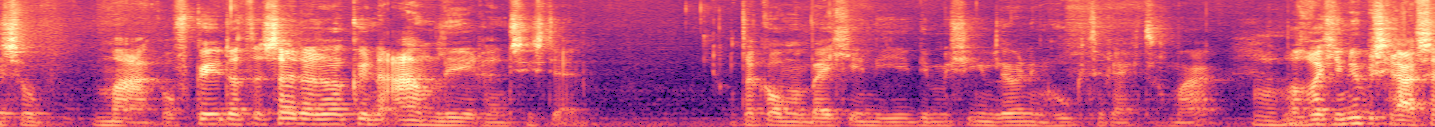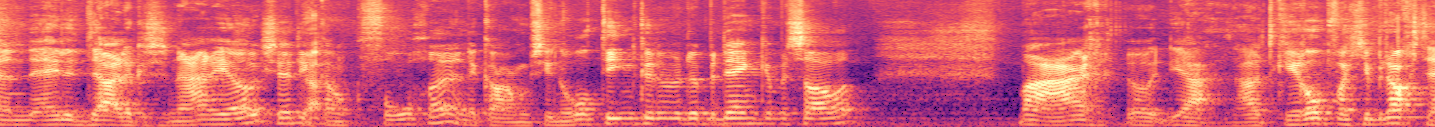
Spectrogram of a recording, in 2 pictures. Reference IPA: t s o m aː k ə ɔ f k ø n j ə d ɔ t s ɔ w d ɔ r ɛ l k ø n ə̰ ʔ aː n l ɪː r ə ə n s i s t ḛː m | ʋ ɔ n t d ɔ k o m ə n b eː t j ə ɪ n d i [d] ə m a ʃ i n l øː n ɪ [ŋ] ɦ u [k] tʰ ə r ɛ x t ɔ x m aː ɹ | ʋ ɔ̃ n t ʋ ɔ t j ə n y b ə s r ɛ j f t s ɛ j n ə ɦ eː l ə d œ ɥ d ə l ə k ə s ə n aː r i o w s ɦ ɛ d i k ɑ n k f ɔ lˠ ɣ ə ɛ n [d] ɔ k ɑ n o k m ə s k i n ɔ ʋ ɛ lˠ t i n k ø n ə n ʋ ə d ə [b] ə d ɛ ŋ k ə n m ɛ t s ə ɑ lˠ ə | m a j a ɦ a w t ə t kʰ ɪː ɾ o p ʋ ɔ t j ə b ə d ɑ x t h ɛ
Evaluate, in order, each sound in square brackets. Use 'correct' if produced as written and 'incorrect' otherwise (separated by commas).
correct, correct, correct, correct, correct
